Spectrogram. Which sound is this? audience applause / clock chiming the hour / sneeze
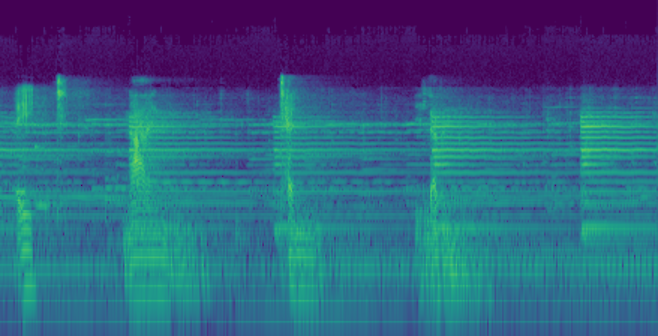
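clock chiming the hour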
